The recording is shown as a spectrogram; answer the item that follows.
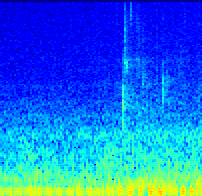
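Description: Quiet room tone with a steady low hum and faint handling noise, with a brief soft rustle about a second and a half in, as a camera gimbal is turned onto its side in the hands.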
